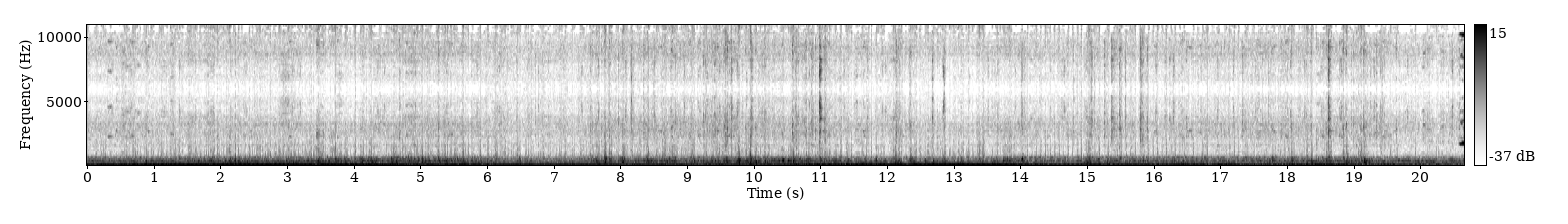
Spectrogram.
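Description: Race car engine heard from inside the stripped-out cabin, running loud under way with a low drone. Its pitch steps up and down a few times as the driver changes revs.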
